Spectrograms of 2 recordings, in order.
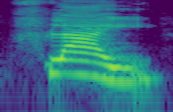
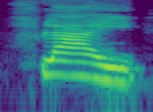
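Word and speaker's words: fly: आएगा आपका ठीक है जैसे एफ एल वाई क्या हो जाएगा फ्लाई अब यहां पे फ्ली नहीं फ्लाई सी आर वाई क्राई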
